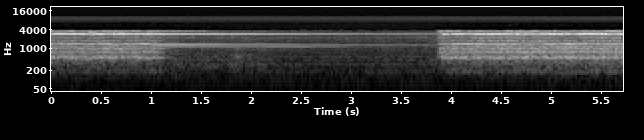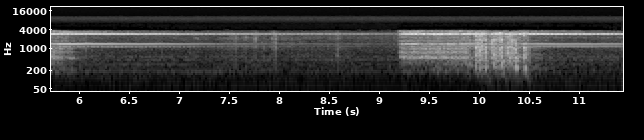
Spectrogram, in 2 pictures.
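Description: A telephone rings insistently in a steady pattern of loud ringing bursts separated by short pauses, with no voices, just the rings over a faint background hiss.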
